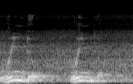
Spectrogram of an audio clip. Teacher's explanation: In American English, the nucleus is posterior, which is the back and rounded, starting much closer to a true o sounds.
